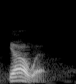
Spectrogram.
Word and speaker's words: Yahweh: And the most probable way it should be pronounced is to put in an A after the Y, Y-A-H, then W-E-H, which we come with Yahweh.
